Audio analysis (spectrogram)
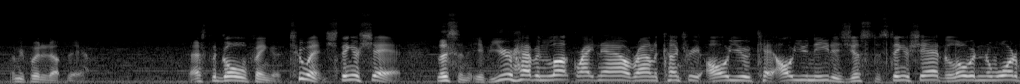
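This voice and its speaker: A man hosting a fishing channel, giving a casual, folksy sales pitch to camera and repeating phrases for emphasis. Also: highs cut off, a little hiss or hum. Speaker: fishing channel host and tackle seller.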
